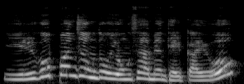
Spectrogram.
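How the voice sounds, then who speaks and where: A woman's voice: on the high side, big pitch swings, normal speed, warm tone. A woman voicing a curious, eager young male disciple who asks wide-eyed questions.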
